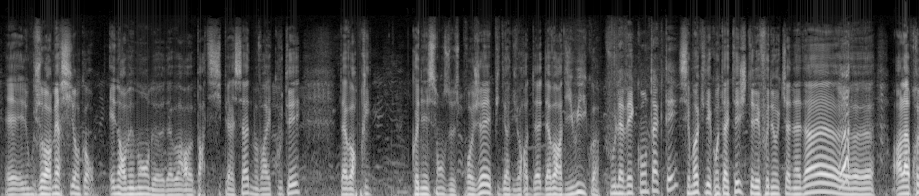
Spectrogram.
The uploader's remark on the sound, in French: rencontre au festival Etrange Grande 2023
